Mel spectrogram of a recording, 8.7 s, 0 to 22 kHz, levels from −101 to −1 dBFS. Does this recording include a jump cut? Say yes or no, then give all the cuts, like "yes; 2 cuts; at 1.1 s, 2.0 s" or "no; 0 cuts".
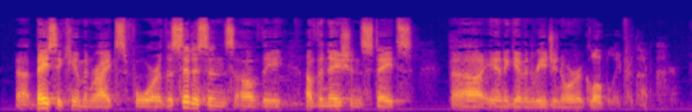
no; 0 cuts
